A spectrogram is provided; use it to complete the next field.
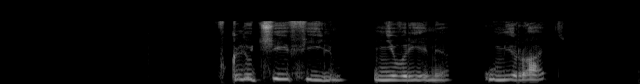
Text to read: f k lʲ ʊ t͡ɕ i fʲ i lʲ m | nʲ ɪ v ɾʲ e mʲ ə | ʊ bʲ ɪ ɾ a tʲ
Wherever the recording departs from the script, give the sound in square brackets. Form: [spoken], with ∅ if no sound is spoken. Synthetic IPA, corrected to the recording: f k lʲ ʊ t͡ɕ i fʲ i lʲ m | nʲ ɪ v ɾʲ e mʲ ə | ʊ [mʲ] ɪ ɾ a tʲ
